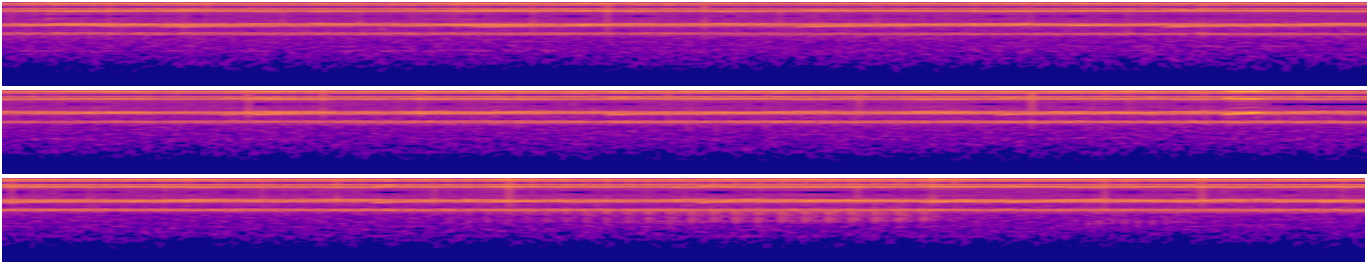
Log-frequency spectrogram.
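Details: Frogs chirping close by in a swamp: rapid high chirps pulse in a steady rhythm, less than a second apart, over a constant shrill ringing chorus and a lower unbroken trill, with a faint hush of background noise.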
